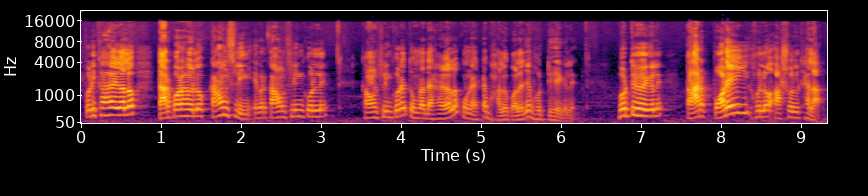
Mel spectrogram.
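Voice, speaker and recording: A man's voice: high voice, very animated, quick pace, muffled recording. A man from West Bengal with a Bengali accent, teaching students in an informal explainer. He keeps checking in with them and often restarts his phrases. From West Bengal, India. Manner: informal, repeats "ঠিক আছে?" to check understanding, frequent fillers and restarts. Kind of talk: explainer lesson addressed to students.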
